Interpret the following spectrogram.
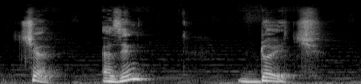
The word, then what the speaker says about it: Deutsch: This combination is pronounced like Ch, as in Deutsch, Deutsch.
